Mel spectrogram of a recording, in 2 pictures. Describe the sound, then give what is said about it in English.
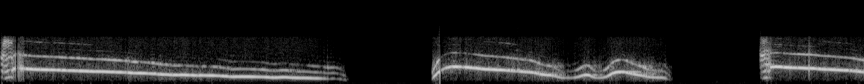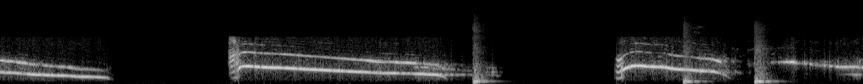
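A dog howls five times. Each howl is long and loud, with a tone that slides downward in pitch, and short silences separate them. A few sharp clicks break into the later howls. “That's the dog. That's the dog.”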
